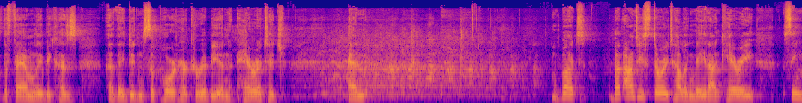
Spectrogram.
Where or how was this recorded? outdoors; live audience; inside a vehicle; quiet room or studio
live audience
